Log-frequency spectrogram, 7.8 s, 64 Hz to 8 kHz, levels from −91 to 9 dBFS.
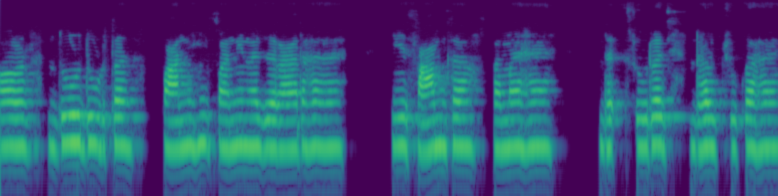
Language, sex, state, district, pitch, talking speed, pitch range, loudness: Hindi, female, Chhattisgarh, Balrampur, 215 Hz, 160 wpm, 210-220 Hz, -23 LUFS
